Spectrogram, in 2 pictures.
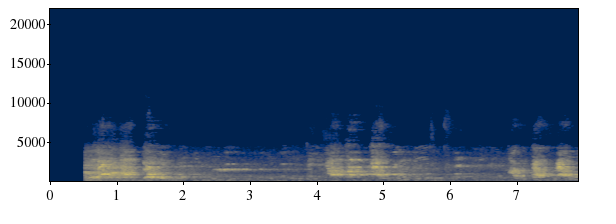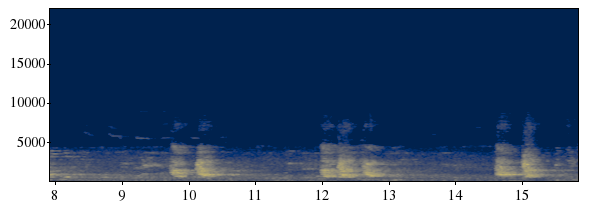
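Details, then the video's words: Löwchen, the little lion dog breed, giving short sharp yapping barks in uneven bursts of two to four, with pauses of one to two seconds between bursts over a steady low background hiss. "Little Lion Dogs"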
